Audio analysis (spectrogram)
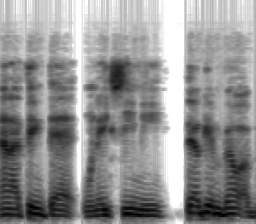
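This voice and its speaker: A man talks at a fairly quick pace in a fairly low voice with an American accent. It is an unremarkable speaking voice over a quiet background. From Wisconsin, Racine area. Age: 30s. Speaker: rapper. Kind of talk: interview conversation.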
